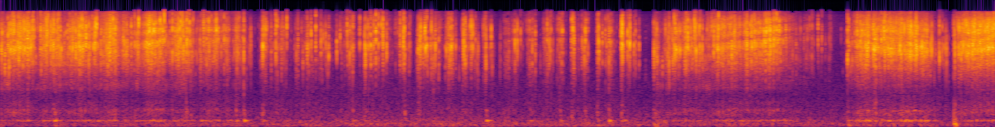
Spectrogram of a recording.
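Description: Fingertips and nails press and scratch a clear plastic bubble wrap sheet, giving a dense, bright crinkling and scratching that swells and fades in irregular bursts. A faint low hum sits underneath during the louder stretches.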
